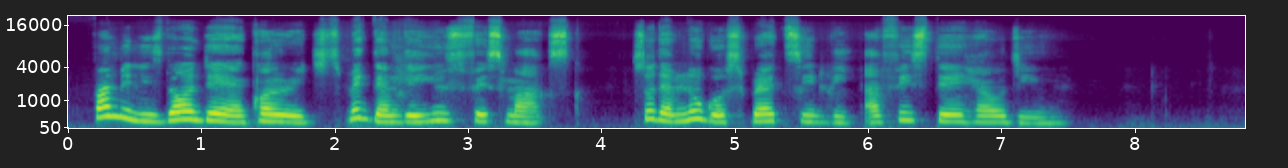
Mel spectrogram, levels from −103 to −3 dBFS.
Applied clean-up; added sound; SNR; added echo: neural mask model DeepFilterNet 3.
